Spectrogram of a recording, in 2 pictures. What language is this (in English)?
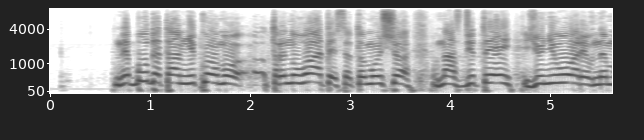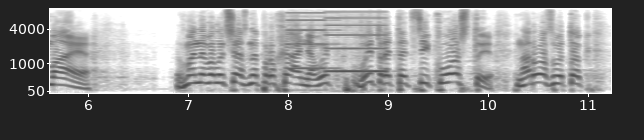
Ukrainian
